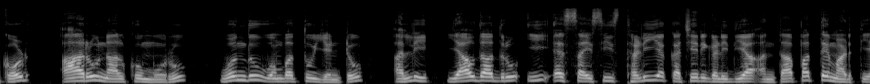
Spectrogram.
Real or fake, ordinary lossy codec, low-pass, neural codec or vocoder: fake; AAC, 96 kbps; 14.4 kHz; vocoder, 44.1 kHz, 128 mel bands every 512 samples, BigVGAN v2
